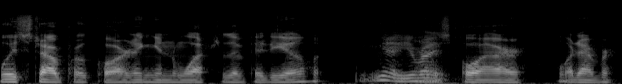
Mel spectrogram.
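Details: Post-stroke speech impairment in a male stroke survivor, who attributes his voice to his stroke.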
